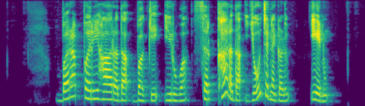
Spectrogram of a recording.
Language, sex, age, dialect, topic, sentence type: Kannada, female, 25-30, Central, banking, question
